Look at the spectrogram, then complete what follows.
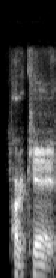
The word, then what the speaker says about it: Parque: We're here with Parque. Did I get that correct? Parque. Parquet. Oh, okay, so no, I didn't.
